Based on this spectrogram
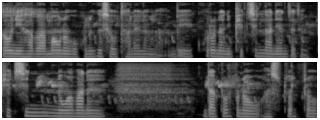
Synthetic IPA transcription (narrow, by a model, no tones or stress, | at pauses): kawniɦabamawnaɡɔkʰunɯɡɯsawtʰalajlaŋla̰bekʰɔɾʔonanipʰek̚sinlanijanzadɯŋpʰek̚sinːɔŋabanɯ | dak̚tɔɾpʰɯnawɦastalpʰɾaw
